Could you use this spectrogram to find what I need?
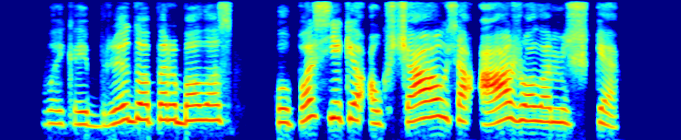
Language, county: Lithuanian, Kaunas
